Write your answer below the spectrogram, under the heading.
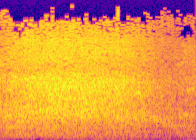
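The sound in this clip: A virtual audience sound effect: a dense crowd cheer, a broad continuous roar of many voices that holds steady, then eases slightly toward the end.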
